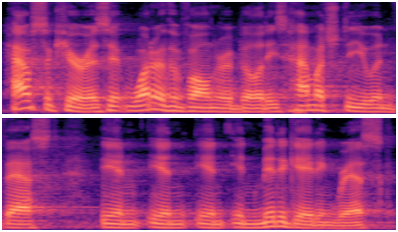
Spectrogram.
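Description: Low-voiced man, halting, in a hall. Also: a little mellow. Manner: halting, repeats words while thinking. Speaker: panelist. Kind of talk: panel discussion. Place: large auditorium stage. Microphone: lapel mic.

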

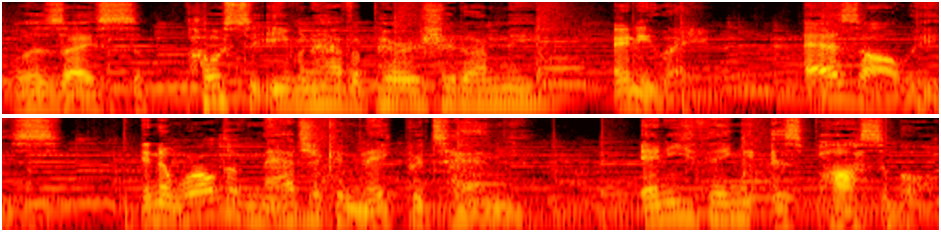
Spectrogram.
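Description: A man's voice: medium pitch, animated, normal speed. Male podcast host, mock-pompous, self-important, comedic call-in show, music playing behind.

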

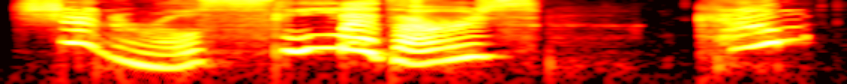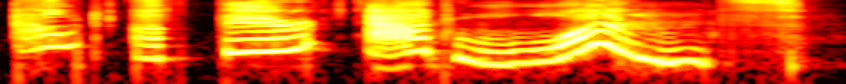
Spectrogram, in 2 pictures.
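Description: A woman voicing an earnest, fretful young owl schoolgirl from a storybook, speaking slowly and dramatically. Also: very high-pitched, wildly swooping pitch, a bit bright, no room sound, studio quality, voice pushed up, heavily acted. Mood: scolding.

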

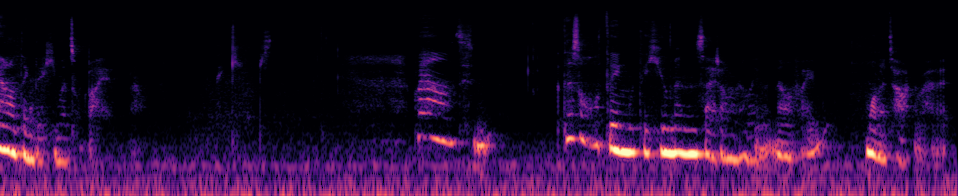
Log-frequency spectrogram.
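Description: Woman playing a soft, whispery scheming businesswoman. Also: on the high side, a little hiss or hum, close to an everyday voice. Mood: evasive, then boastful. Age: young adult. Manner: chatty, stammering, salesy. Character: brisk, scheming alien-farm businesswoman boss. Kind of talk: ASMR roleplay sitcom, whispered and softly spoken.

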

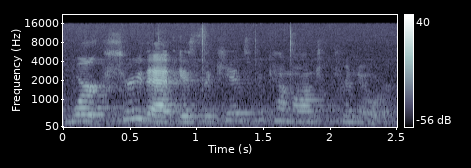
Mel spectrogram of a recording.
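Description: Echoey middle-aged woman teacher, rumbling background. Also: a little fast. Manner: explanatory, conversational. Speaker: elementary school teacher. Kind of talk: informal presentation to a school board. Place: school board meeting room. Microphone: podium microphone, speaking through a face mask. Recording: echoey room with clear low rumble.

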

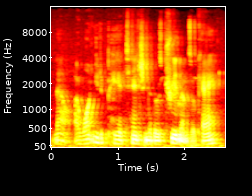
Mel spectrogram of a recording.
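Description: Man acting a gravelly, earnest squatch hunter. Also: deep voice, fast talker, darkish tone, reverberant. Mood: earnest, instructive. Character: earnest male squatch hunter guiding a companion through woods. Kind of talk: audio drama acting.

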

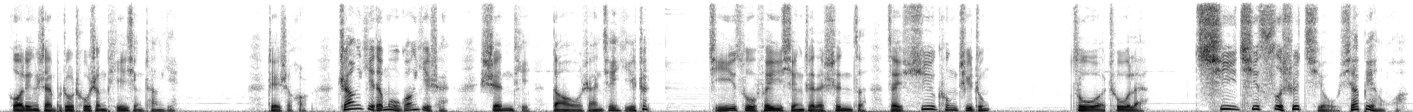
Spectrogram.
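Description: A man's voice: on the low side, very animated, moderate pace, darkish tone, no room sound. A man reading dramatic scripted fantasy fiction as an audiobook narrator.

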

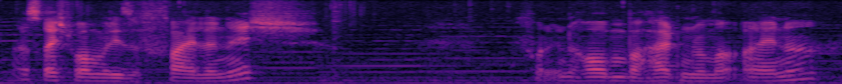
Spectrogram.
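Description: A man's voice: medium pitch, a little fast, over music. A man doing casual, in-character let's play commentary, musing and thinking aloud. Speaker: let's player.

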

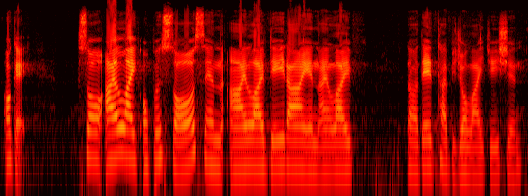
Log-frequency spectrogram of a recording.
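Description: A woman with a Korean accent gives a conference talk in English, her second language. Her voice is smooth and clear, at a middle pitch. She speaks in short halting phrases with frequent fillers and restarts, into a handheld mic on a large stage. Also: fairly even intonation, a bit bright. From South Korea.

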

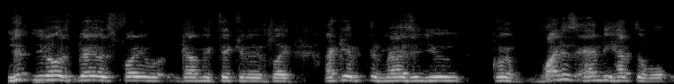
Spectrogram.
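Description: A man with a somewhat high voice hosts a casual interview. He talks conversationally to his guests over a video call from indoors. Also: fairly even intonation, normal speed, mellow. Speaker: interview host.

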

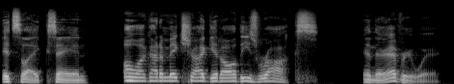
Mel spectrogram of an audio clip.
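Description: A man's voice: mid-range voice, big pitch swings, normal speed, darkish tone. An American man co-hosting a podcast, speaking casually with slang and repeating phrases for emphasis. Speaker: podcast co-host. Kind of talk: casual conversational podcast talk.

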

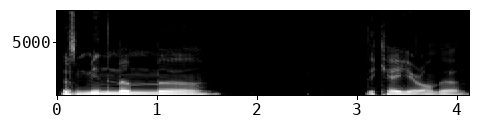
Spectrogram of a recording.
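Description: A man in his thirties from Norway with a Norwegian accent, giving an unscripted music software tutorial from his home studio, talking haltingly with many restarts and fillers. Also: mid-range voice, steady tone, clean tone, dry recording, dull audio. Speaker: music producer demonstrating software.

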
